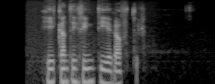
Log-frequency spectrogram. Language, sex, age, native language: Icelandic, male, 20-29, Icelandic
